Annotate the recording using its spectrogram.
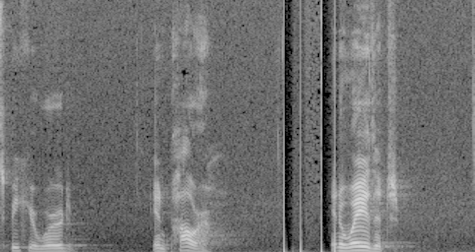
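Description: An elderly man speaks slowly and with feeling, close to a microphone.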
